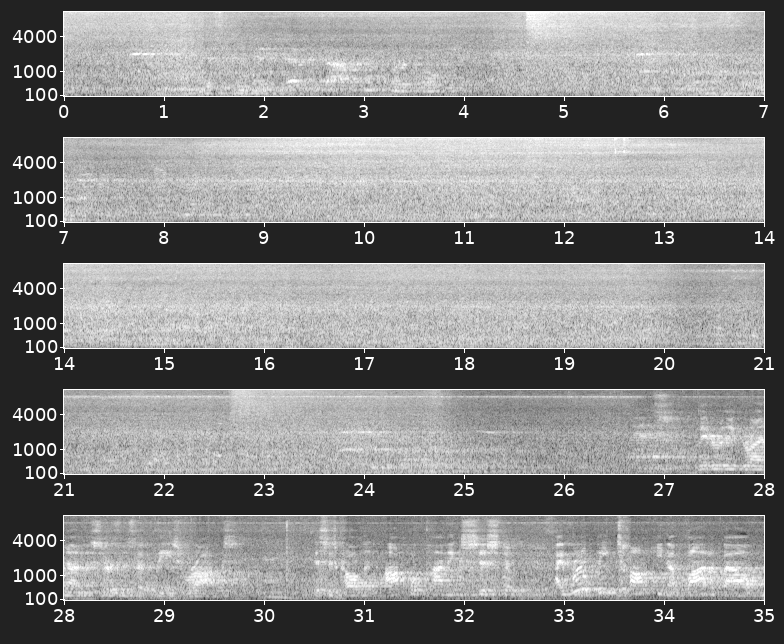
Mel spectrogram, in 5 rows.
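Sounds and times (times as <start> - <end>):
circulation machinery running: 0.0 - 35.0.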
